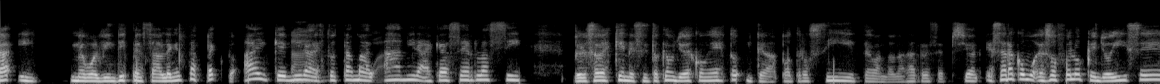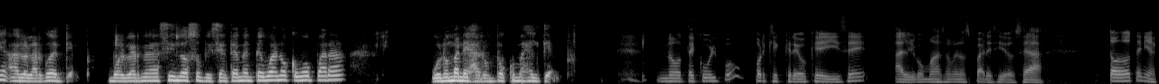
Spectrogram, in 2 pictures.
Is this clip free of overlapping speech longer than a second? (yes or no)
no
